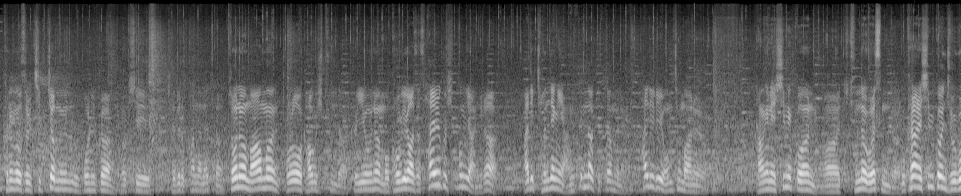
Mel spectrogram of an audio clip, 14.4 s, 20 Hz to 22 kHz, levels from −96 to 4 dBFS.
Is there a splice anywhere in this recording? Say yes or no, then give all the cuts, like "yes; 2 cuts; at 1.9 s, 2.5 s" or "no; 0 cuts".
yes; 3 cuts; at 3.3 s, 11.3 s, 13.5 s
